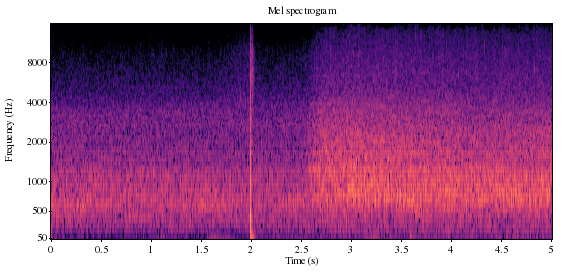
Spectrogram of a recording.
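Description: A large stadium crowd murmurs steadily, then swells louder.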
